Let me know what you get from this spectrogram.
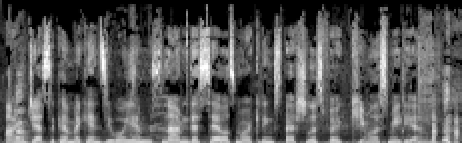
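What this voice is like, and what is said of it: Speaks with an accent. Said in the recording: “And she has an accent.”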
